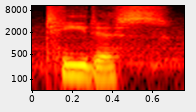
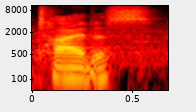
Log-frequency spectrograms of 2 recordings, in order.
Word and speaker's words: Tidus: the tightest laugh sorry i should say his correct pronunciation tidus and i grew up saying titus the tidus laugh type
